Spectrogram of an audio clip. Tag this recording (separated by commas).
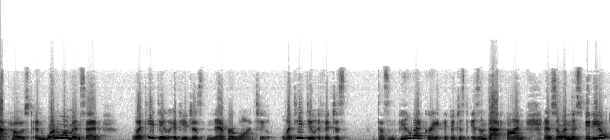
Speech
